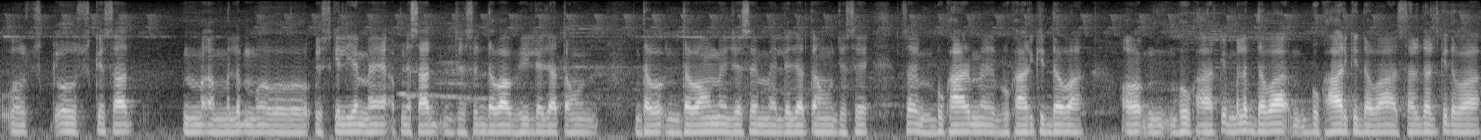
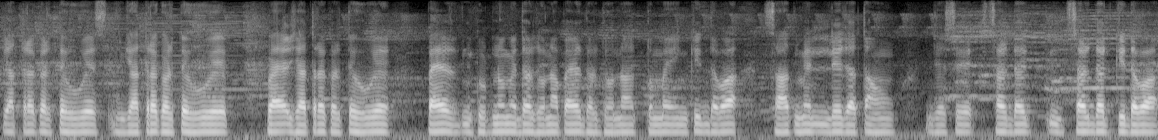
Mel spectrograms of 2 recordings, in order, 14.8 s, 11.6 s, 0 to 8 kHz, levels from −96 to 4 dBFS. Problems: none marked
